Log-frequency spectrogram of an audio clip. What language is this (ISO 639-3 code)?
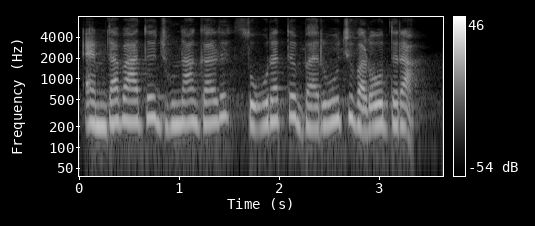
snd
